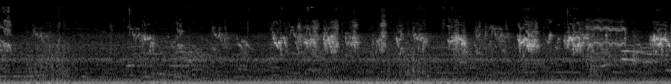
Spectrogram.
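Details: Budgerigars at summer food in Larkana, Sindh: scattered short chirps and squeaky notes, sparse at first then more frequent, over a steady low hum.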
